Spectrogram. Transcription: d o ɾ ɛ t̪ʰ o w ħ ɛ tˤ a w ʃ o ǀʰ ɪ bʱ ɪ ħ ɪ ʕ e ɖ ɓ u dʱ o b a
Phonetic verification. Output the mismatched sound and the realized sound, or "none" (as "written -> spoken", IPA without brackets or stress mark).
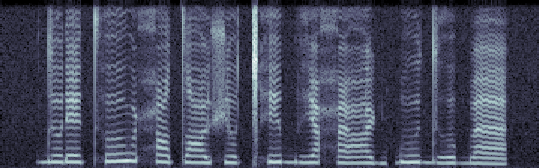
none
